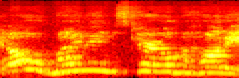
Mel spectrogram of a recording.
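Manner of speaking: very high, teasing, mocking little kid voice. Retelling how your kids mocked your cold calls, imitating kids' mocking little voice. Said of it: "they go into this little voice and say".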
